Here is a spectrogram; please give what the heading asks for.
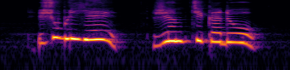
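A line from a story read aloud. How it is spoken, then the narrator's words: Uncle shouting. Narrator (French): L'oncle en criant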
